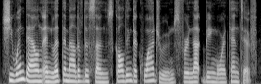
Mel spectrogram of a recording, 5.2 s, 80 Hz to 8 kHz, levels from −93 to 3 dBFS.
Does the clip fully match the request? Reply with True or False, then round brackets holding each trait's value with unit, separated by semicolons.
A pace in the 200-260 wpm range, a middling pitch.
True (205 wpm; 175 Hz)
